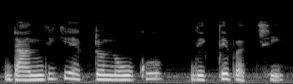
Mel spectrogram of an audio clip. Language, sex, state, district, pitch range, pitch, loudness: Bengali, female, Assam, Kamrup Metropolitan, 210-250 Hz, 225 Hz, -15 LUFS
